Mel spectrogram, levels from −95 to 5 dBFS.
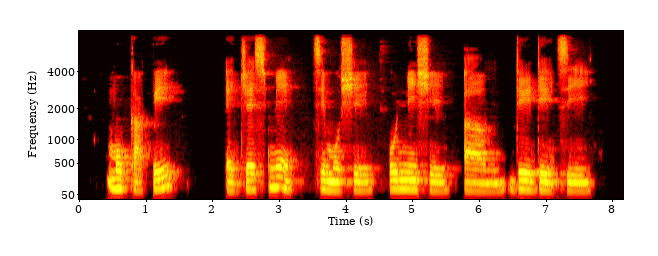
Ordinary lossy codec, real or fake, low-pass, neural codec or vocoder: none; real; 7.2 kHz; none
